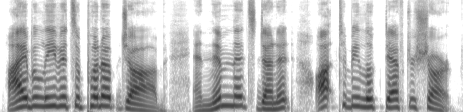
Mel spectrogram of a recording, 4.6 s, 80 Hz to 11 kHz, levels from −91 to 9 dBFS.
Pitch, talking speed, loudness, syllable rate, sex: 210 Hz, 235 wpm, -18 LUFS, 5.6 syllables/s, female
